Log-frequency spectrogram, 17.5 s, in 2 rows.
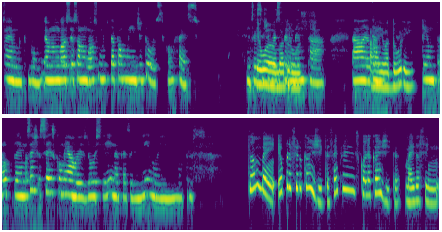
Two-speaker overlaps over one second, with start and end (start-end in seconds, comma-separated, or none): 5.1-6.3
